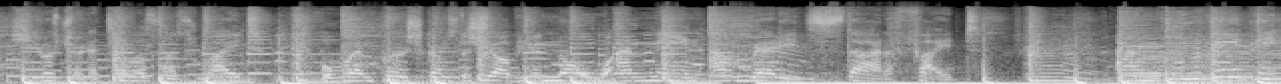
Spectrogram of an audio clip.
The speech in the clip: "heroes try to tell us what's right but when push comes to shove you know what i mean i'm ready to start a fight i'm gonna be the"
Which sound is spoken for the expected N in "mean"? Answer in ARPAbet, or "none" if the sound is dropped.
N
